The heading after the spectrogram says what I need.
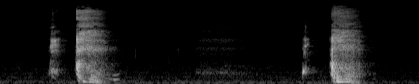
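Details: Harsh, crazy sneezing fit: two explosive sneezes about two and a half seconds apart, each opening with a short sharp intake before the burst; sneezing.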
